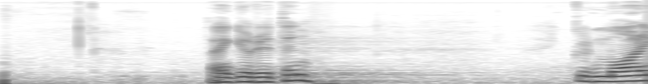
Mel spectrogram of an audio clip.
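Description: A second man speaks calmly through a microphone.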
